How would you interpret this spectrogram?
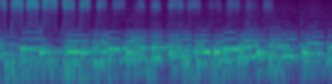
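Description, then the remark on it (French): Several voices imitate crickets together by blowing through the tongue, producing a dense, steady run of rapid, hissy chirping pulses layered over humming, fairly loud for a few seconds. “Fais voir l'orchestre des grillons du coup de Chena. Bon, le grillon c'est pas exactement ça, mais on va dire que ça marche.”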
